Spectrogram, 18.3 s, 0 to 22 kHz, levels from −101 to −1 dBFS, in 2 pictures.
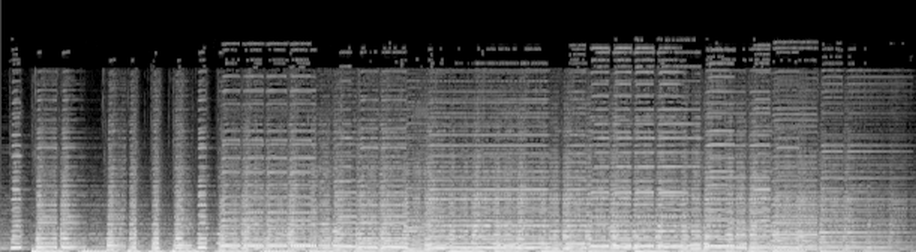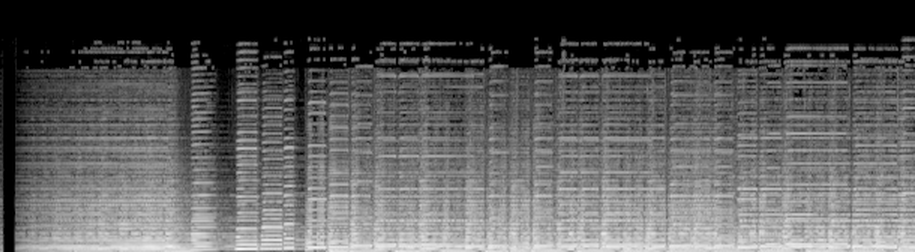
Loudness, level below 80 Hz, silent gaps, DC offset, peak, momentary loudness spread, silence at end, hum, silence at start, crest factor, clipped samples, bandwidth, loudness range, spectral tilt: -13 LUFS; -24 dBFS; 9.20-9.24 s; under 0.1%; 0 dBFS; 5 LU; 0 s; none; 0 s; 12 dB; under 0.1%; 19 kHz; 4 LU; -5 dB/octave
